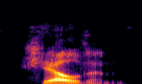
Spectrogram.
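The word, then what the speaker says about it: Hjeldin: g a Yar now capital h j e l d i n heldon h nearly silent here EI long I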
